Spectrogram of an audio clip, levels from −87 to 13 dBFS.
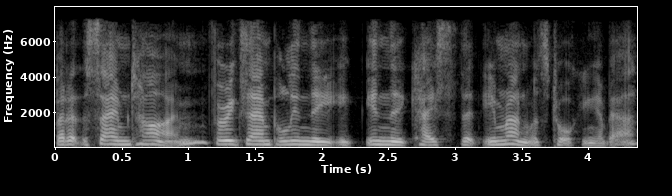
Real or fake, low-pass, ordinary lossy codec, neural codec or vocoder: real; 7.2 kHz; MP3, 64 kbps; none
